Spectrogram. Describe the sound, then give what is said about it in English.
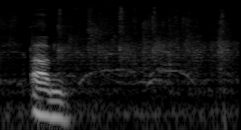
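Scattered audience applause forms a steady, noisy wash throughout, with a brief loud voiced shout or cheer rising over it near the start. “Those people who are clapping haven't gotten saved yet, but...”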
